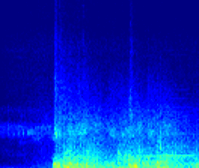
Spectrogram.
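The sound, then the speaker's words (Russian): A quiet hiss gives way to a sudden swell of broad, rumbling noise of distant thunder rolling in with falling rain, sustained and fairly loud for the rest of the moment. “Женщина с совиной головой улыбнулась, вперилась в Дарю взглядом, и они о чем-то долго говорили далекими раскатами грома и падающим дождем.”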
